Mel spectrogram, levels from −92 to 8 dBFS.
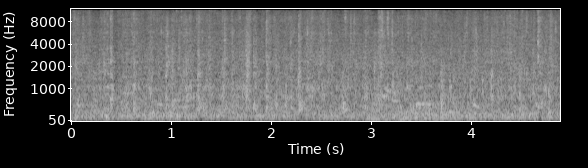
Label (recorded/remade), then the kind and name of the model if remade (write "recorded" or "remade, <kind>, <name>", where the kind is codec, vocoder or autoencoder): remade, vocoder, Vocos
